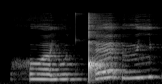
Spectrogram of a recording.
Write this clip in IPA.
hoɐ̯jud ǃʼɛʔɨlʲ

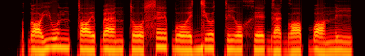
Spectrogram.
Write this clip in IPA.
ɗɒ˨ju˦n tɒ˨e̯ɓæ˨nto˨ se˦ɓo˨e̯ dʲo˦ ti˨o̯xe˨˦ɡæ˨ɡɒ˨ ɓɒ˦˨ni˦˨

